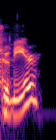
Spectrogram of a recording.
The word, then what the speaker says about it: Tremere: Tremere. Is that how you pronounce it? Tremere? – Oh, the Camere? Oh, the Tremere? – Yeah, that's right.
